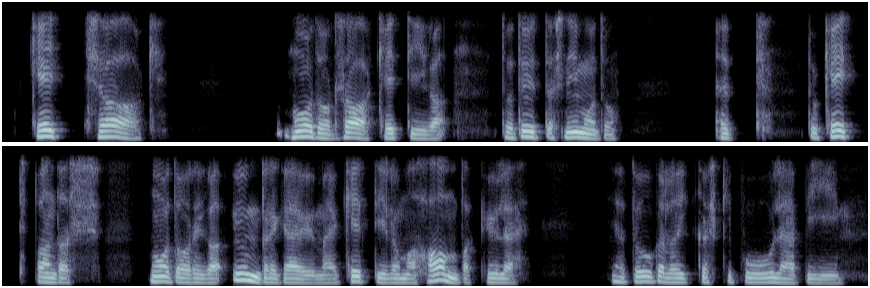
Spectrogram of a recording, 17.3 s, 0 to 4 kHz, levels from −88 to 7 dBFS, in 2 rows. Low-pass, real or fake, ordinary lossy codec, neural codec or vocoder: 3.6 kHz; real; none; none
